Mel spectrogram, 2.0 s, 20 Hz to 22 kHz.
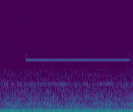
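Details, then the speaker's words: Multimeter in continuity mode on a Thermo Electron Delta V isotope ratio mass spectrometer ion source: probes touched together give a steady high beep about 1.5 s, demonstrating a closed circuit. "And so for example, if you were to put these together, you get that sound, it means that you have connectivity."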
